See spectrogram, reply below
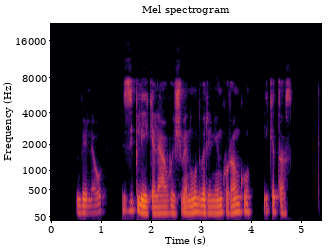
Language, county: Lithuanian, Kaunas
